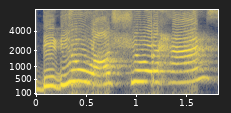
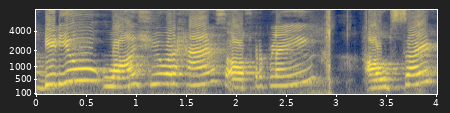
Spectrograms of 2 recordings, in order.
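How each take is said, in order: First: Higher, slower, clearly questioning. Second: Said in the usual way. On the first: Shown as a demonstration. Teacher demonstrating a question to the class, rising and slow. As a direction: lift the voice on the question.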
